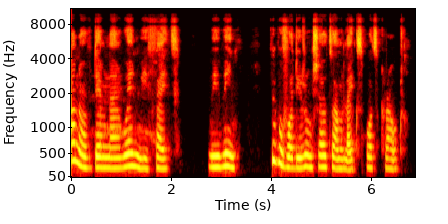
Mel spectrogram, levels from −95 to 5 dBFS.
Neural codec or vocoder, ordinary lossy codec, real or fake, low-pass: none; none; real; 9.9 kHz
